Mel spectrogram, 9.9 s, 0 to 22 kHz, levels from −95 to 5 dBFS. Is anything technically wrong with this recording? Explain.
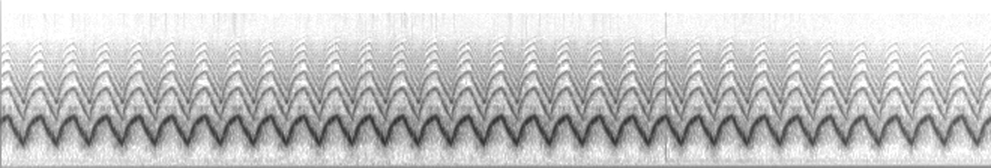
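No, nothing technically wrong can be heard here.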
